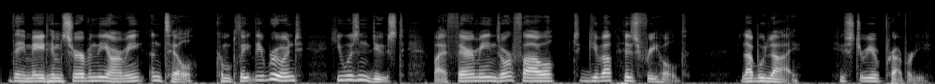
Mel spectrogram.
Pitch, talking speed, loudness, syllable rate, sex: 155 Hz, 165 wpm, -18 LUFS, 5.6 syllables/s, male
